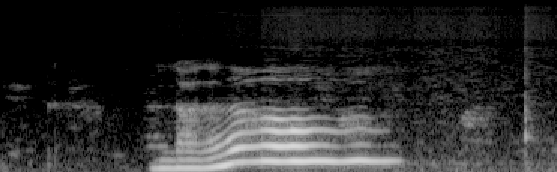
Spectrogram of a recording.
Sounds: Sigh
